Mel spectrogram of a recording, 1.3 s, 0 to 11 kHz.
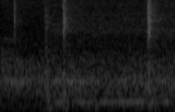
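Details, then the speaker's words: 1991 BMW 735iL power headrest motor after fixing it: faint steady hum with a few light ticks; headrest moves smoothly and evenly, working normally. "Do we have a moving headrest? Come on, baby."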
